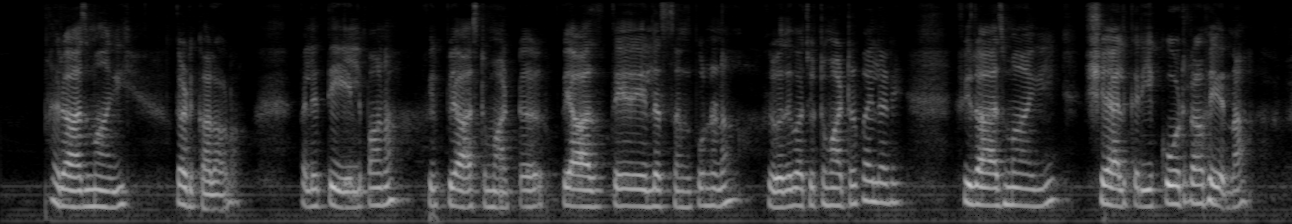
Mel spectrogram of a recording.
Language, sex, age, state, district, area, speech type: Dogri, female, 30-45, Jammu and Kashmir, Samba, rural, spontaneous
